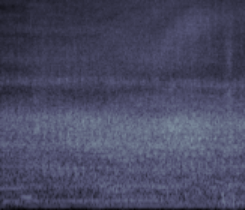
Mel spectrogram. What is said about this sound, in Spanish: camión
